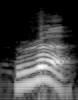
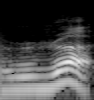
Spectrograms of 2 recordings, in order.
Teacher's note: The tongue is curling up to give us r.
